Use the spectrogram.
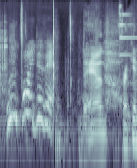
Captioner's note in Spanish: angustiado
